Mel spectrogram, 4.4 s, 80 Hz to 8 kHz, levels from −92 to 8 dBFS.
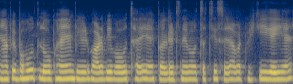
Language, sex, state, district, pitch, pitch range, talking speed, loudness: Hindi, female, Punjab, Pathankot, 205 Hz, 200-210 Hz, 260 wpm, -13 LUFS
